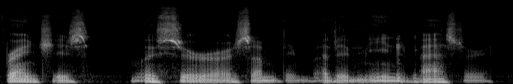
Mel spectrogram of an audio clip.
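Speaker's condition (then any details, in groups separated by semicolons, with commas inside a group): ALS; affects chest and throat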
